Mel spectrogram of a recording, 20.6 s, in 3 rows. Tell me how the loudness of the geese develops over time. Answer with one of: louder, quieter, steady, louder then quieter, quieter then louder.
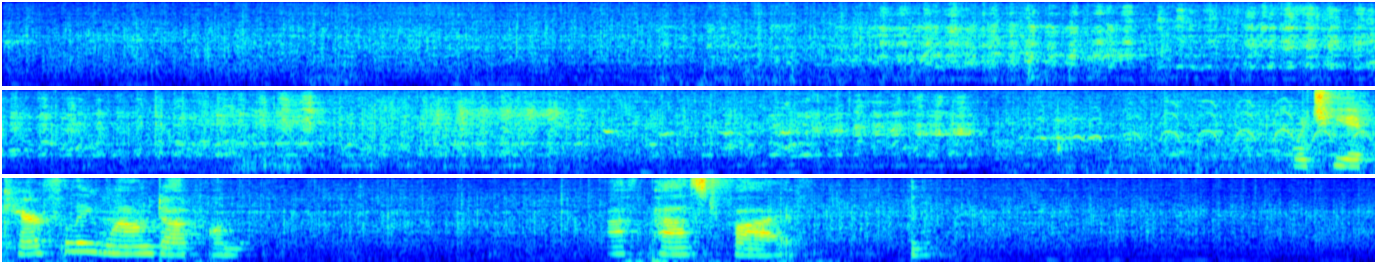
steady.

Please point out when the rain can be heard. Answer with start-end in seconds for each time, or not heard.
0.0-20.5.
